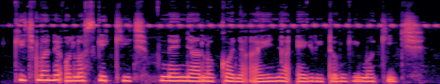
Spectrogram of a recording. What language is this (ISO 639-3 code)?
luo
